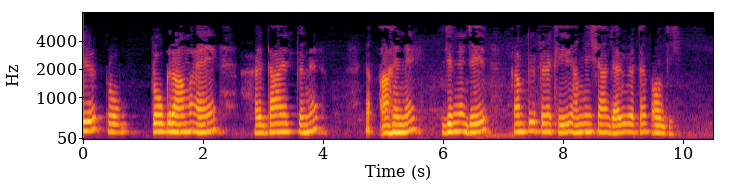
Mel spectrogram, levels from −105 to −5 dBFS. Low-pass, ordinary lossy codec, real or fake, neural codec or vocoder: 7.2 kHz; MP3, 24 kbps; fake; codec, 44.1 kHz, 2.6 kbps, SNAC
